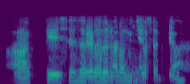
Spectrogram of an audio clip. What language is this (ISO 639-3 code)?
mar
